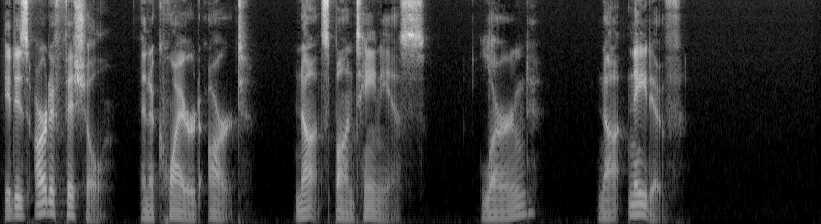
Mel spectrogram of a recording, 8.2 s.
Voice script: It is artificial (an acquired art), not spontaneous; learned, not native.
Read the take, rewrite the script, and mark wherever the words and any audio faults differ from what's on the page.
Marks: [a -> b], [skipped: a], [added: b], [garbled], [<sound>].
It is artificial (an acquired art), not spontaneous; learned, not native.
